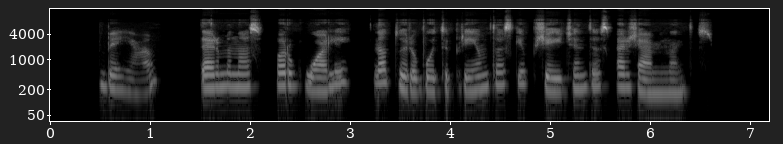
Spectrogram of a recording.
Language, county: Lithuanian, Kaunas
